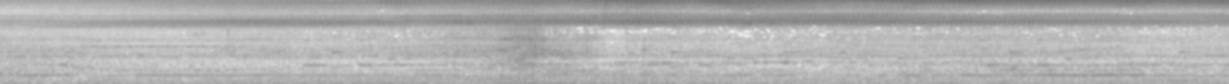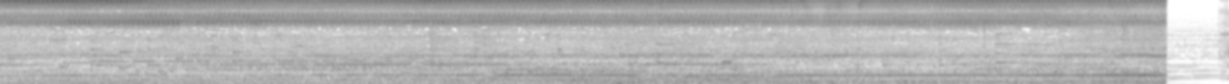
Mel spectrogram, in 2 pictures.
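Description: Steady buzzing chorus of cicadas in the trees, with a constant high drone and a brief swell of noise about seven seconds in.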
